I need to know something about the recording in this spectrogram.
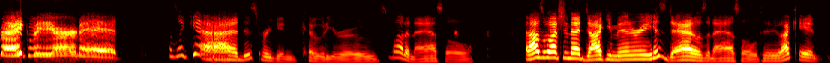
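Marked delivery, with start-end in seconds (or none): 0.0-1.6 mock very low, deep, dragged-out roaring scream. Retelling what a man yelled after people held him back: imitating Cody Rhodes screaming. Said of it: "He just started screaming".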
